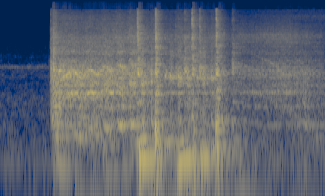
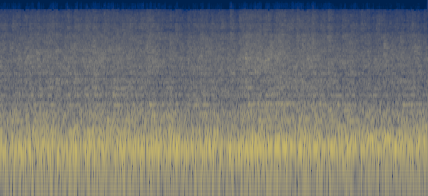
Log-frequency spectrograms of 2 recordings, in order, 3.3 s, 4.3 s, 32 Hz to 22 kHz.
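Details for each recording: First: Fox Body 302 HCI turbo build, first start with turbo off: brief whirring crank with a few weak pops, the V8 never catches and dies; ignition timing too retarded, fixed by adjusting the distributor. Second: Fox Body 302 V8 build, first start with turbo off, after advancing distributor timing clockwise: steady even V8 idle with smooth low rumble, no ticking or stumbling; still may need slight timing adjustment.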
